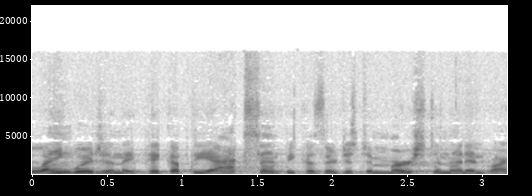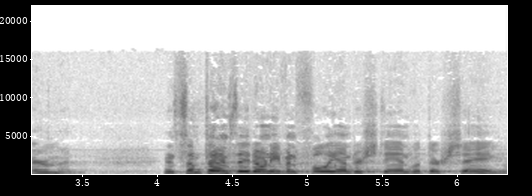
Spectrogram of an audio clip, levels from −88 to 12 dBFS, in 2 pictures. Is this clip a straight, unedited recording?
yes; 0 cuts

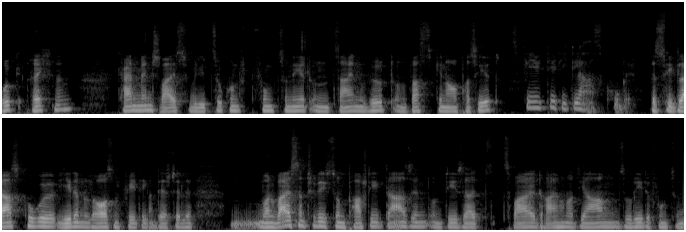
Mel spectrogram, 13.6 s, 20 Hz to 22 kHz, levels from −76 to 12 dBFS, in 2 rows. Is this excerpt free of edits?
no; 4 cuts; at 1.6 s, 6.6 s, 8.3 s, 10.5 s

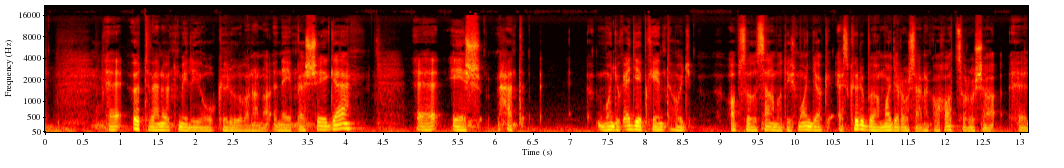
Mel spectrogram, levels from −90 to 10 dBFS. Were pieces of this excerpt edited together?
no; 0 cuts

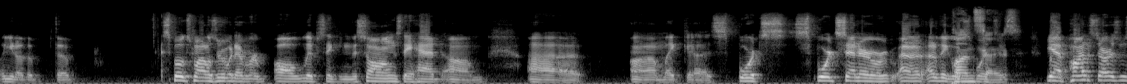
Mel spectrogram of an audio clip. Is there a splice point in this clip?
no; 0 cuts

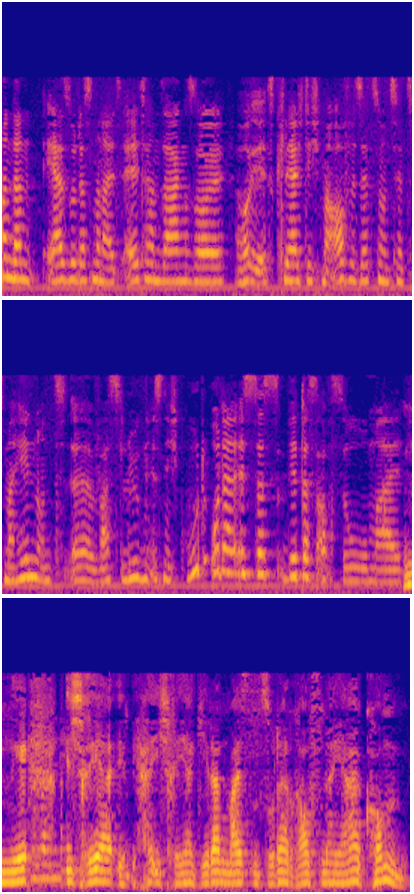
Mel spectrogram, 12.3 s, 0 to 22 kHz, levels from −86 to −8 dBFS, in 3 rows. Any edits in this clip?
yes; 3 cuts; at 2.3 s, 7.4 s, 8.8 s

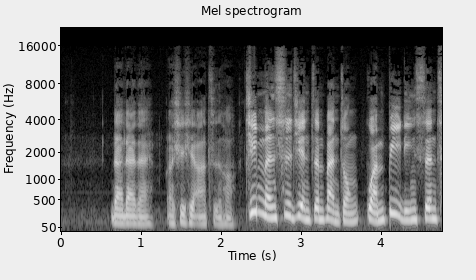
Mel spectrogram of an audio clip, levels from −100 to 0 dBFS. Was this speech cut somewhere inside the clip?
yes; 2 cuts; at 1.2 s, 2.2 s

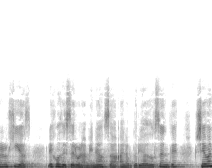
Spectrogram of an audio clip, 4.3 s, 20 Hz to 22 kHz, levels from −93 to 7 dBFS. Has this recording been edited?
no; 0 cuts

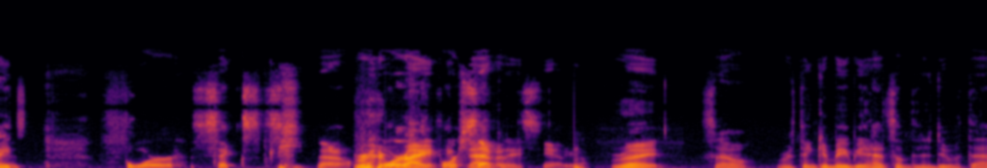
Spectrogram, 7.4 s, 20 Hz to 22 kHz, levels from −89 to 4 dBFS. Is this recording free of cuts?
no; 3 cuts; at 1.4 s, 4.2 s, 5.1 s

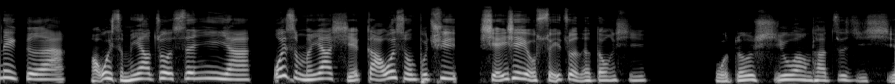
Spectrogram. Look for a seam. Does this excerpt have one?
no; 0 cuts

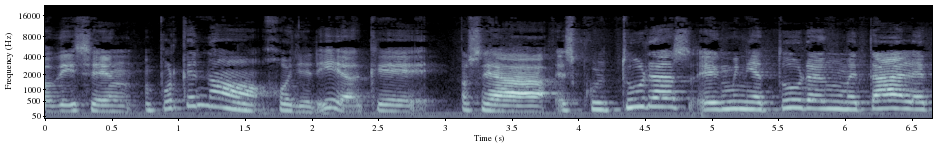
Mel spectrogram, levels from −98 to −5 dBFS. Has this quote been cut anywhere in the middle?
yes; 1 cut; at 3.0 s

